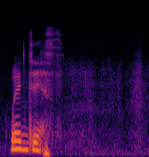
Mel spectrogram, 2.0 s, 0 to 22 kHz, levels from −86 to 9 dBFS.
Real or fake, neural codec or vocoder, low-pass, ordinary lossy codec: real; none; 10.8 kHz; none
